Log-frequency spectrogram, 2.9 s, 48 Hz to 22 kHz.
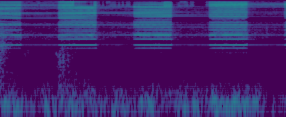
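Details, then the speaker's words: K-Force Micro 14 linear LED lightbar on a vehicle giving high-pitched beeping and buzzing pulses about every three-quarter second, then stopping by itself; unclear whether normal, possibly a fault, cause unknown. "it's actually beeping and buzzing on that particular pattern I don't know what that's all about that's I don't know if that's normal oh it just stopped"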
